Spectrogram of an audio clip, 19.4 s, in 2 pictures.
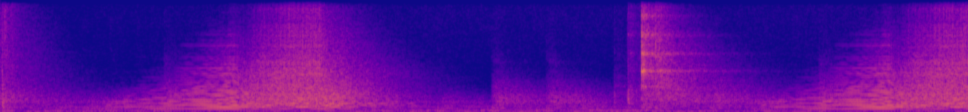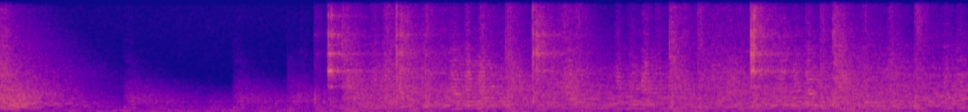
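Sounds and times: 
old desperate battle music loop: 0:00.0 - 0:19.3.

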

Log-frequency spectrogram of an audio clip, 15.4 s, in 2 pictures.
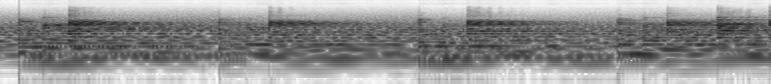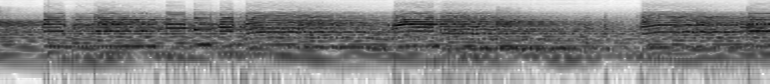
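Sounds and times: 
main menu music guitar version: 0:00.1 - 0:15.3.

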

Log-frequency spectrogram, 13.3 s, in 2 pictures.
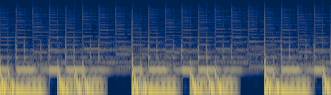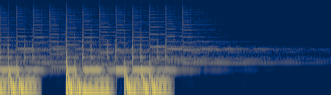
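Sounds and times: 
bass: 0:00.0 - 0:10.2.

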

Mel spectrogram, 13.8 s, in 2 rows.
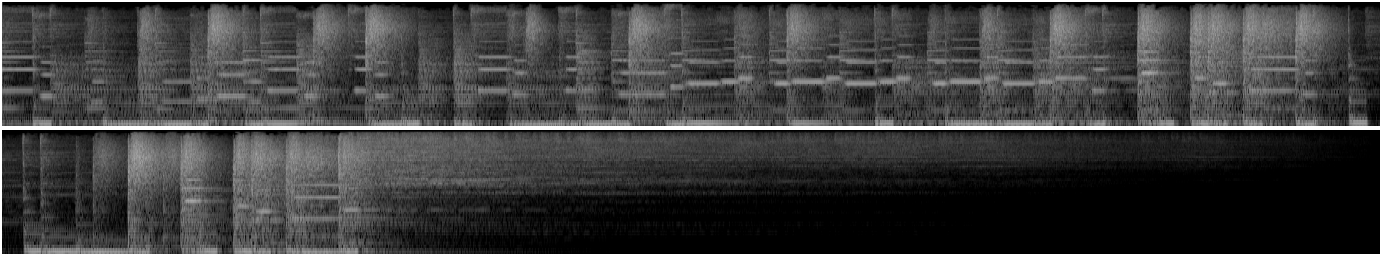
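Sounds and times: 
jazz music: 0:00.0 - 0:09.4.

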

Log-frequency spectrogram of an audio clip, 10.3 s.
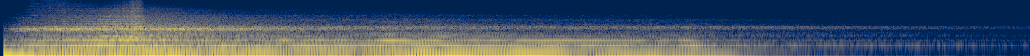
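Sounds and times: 
soundtrack stinger: 0:00.0 - 0:08.1.

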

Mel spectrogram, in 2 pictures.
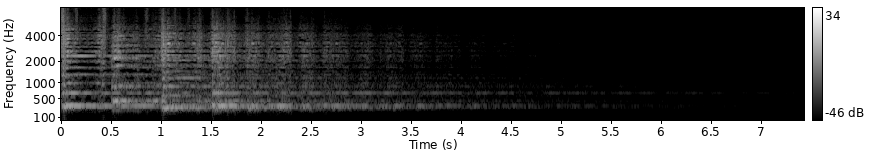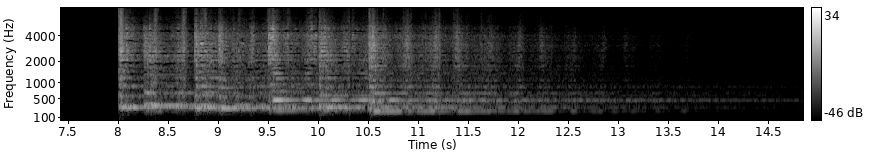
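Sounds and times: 
pizzicato strings: 0:00.0 - 0:03.6, 0:08.0 - 0:12.6.

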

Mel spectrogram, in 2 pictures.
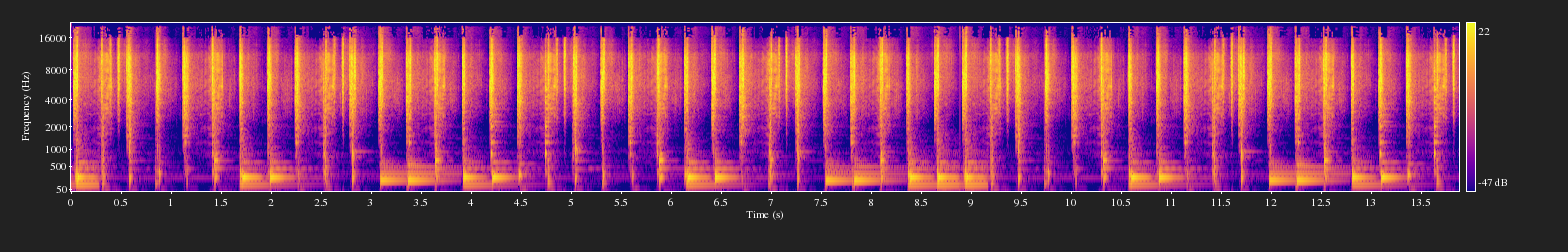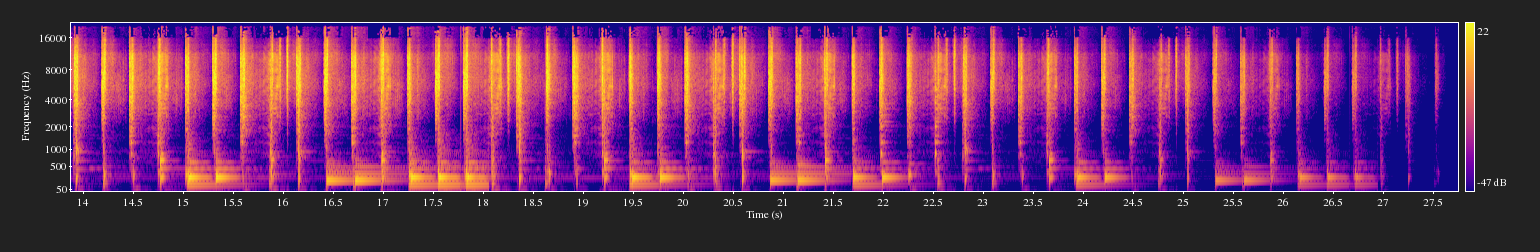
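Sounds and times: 
salsa music loop: 0:00.0 - 0:27.2.

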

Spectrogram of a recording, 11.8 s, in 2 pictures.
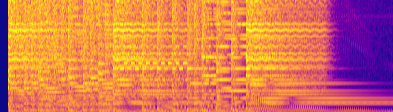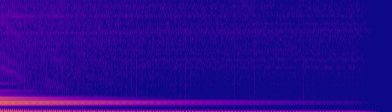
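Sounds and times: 
game over sound: 0:00.2 - 0:05.0.

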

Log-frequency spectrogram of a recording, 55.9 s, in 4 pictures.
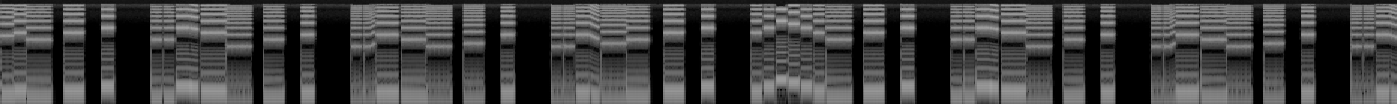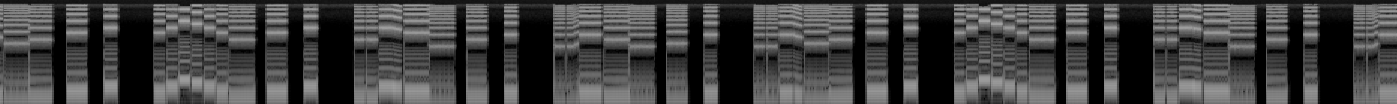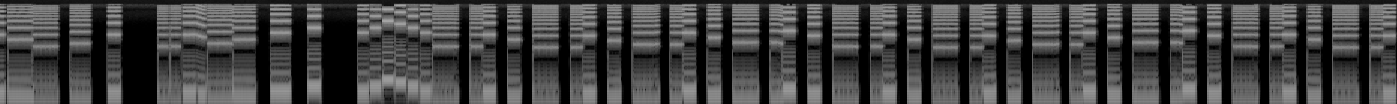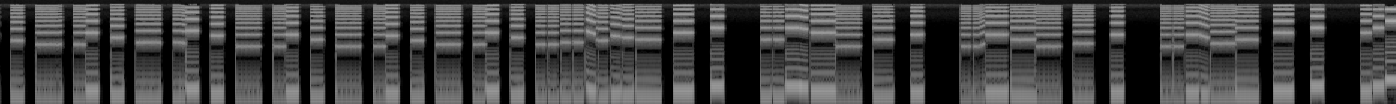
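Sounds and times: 
bass: 0:00.0 - 0:55.8.

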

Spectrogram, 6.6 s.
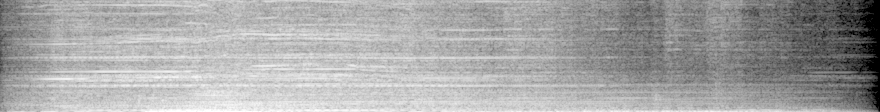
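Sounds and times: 
string sting: 0:00.6 - 0:04.7.

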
